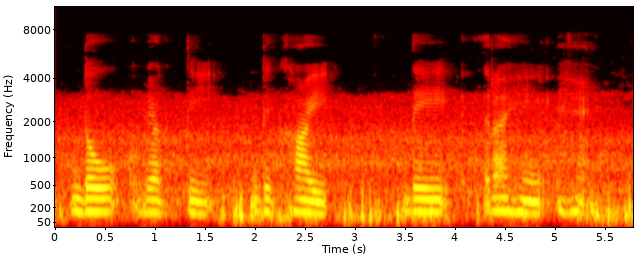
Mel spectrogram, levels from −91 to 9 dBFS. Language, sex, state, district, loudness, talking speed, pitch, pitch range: Hindi, female, Madhya Pradesh, Umaria, -18 LUFS, 60 wpm, 145 Hz, 125-150 Hz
